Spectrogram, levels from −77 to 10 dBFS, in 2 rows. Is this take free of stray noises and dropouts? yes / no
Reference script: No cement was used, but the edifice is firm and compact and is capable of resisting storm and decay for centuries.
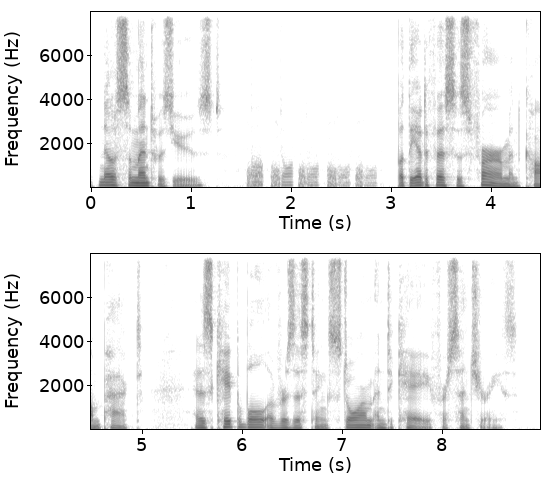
no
